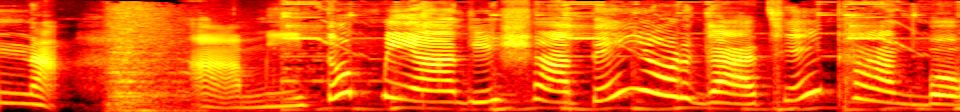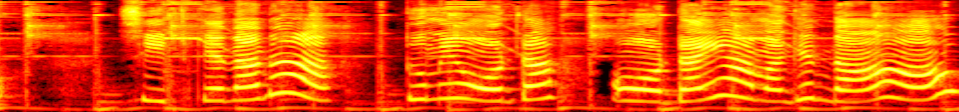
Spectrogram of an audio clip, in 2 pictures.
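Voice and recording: An extremely high-pitched cartoonish character voice at a very slow pace, with clear music in the background.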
